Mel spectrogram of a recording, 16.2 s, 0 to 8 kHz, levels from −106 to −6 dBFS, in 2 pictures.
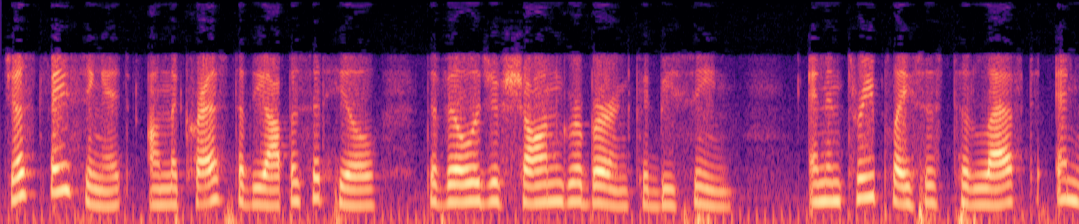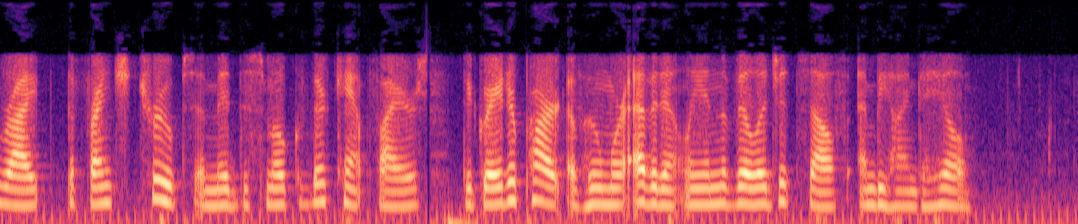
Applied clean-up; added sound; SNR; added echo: none; none; none; none.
